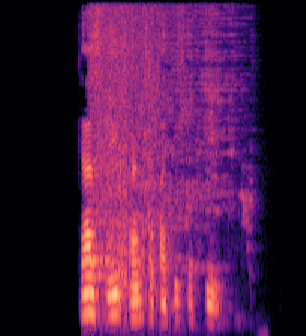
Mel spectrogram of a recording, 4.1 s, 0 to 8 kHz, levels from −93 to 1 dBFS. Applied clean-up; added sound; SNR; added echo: classical method WPE with log-MMSE.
